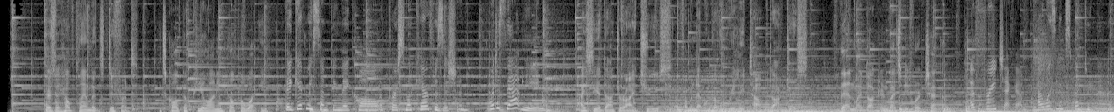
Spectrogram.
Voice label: TV Spot Voiceover; Kapiolani Health Hawaii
